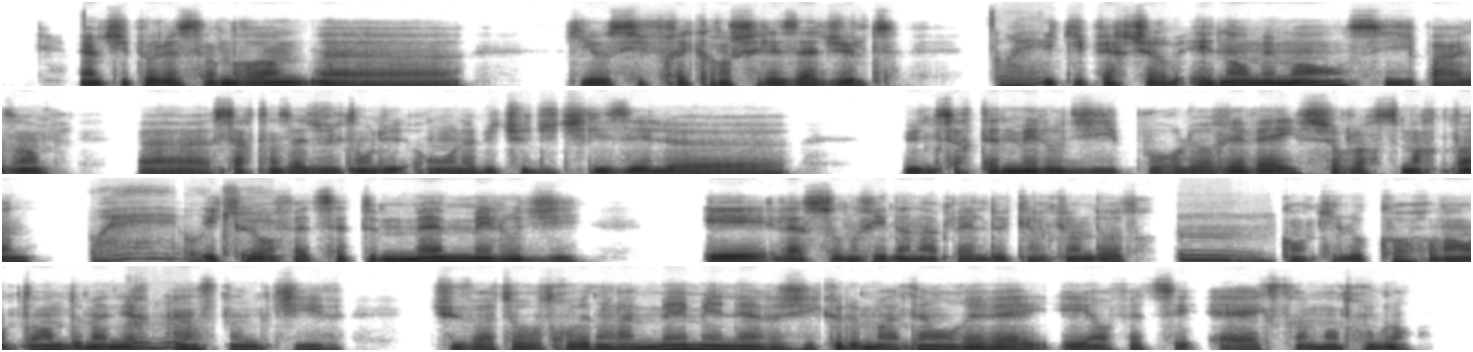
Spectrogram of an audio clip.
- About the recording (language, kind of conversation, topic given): French, podcast, Comment se déroule le coucher des enfants chez vous ?
- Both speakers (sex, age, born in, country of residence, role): female, 40-44, France, Spain, guest; male, 35-39, France, France, host
- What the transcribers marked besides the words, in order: stressed: "même"; stressed: "instinctive"; stressed: "extrêmement"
